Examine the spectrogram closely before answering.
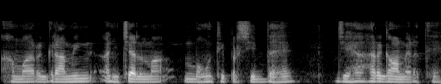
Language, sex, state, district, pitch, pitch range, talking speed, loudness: Chhattisgarhi, male, Chhattisgarh, Rajnandgaon, 125 Hz, 125-135 Hz, 175 wpm, -21 LUFS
